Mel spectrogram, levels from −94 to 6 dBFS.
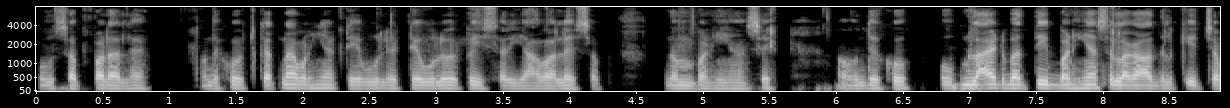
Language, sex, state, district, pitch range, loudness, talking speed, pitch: Magahi, male, Bihar, Gaya, 110-120 Hz, -18 LUFS, 195 wpm, 110 Hz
